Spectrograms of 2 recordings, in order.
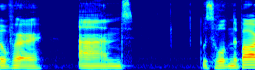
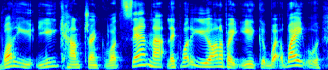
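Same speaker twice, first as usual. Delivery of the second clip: imitating a nagging mum, pitched up; mum piping up; 6 semitones higher than usual. Mum to diner about the drink, piping up. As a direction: pipe up in quick, broken objections, higher voice. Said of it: "mum's then piping up".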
